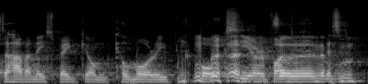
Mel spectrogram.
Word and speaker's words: Kilmory: Kilmory is how people pronounce it, Kilmory.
